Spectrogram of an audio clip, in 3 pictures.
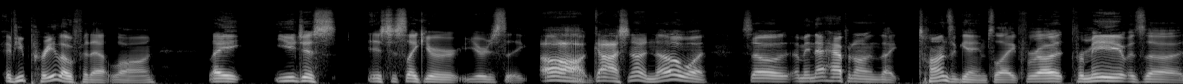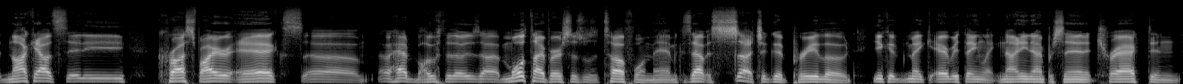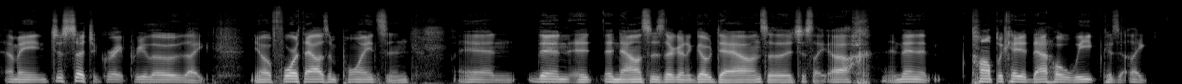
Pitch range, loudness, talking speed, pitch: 110-135 Hz, -23 LUFS, 185 wpm, 120 Hz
